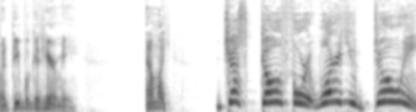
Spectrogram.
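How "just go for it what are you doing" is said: very high, loud, slow, drawn-out yell. Retelling what he shouted from the crowd, re-enacting his own yell. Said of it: "And I yelled at the appropriate time".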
